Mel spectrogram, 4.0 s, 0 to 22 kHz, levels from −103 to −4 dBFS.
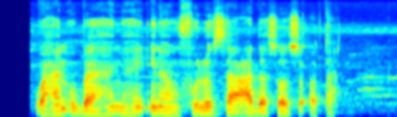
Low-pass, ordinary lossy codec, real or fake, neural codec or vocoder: none; none; fake; vocoder, 44.1 kHz, 128 mel bands every 256 samples, BigVGAN v2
